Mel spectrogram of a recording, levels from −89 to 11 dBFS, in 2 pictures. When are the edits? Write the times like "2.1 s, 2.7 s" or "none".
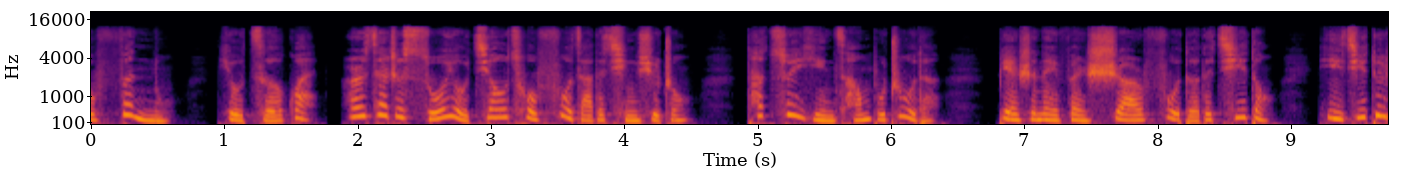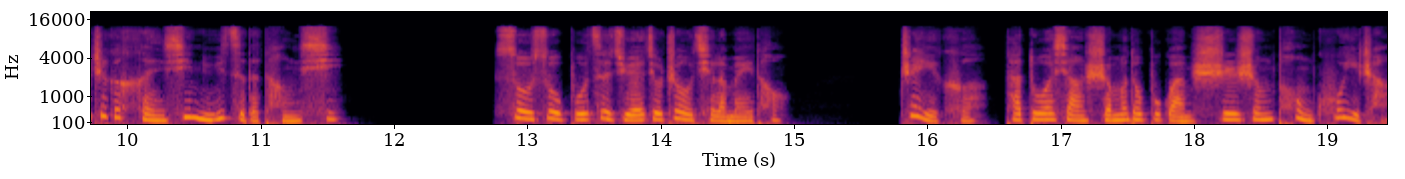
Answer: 1.8 s, 16.5 s, 18.0 s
